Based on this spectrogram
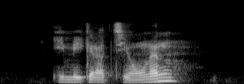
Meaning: plural of Emigration
- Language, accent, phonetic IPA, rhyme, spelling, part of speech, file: German, Austria, [emikʁaˈt͡si̯oːnən], -oːnən, Emigrationen, noun, De-at-Emigrationen.ogg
